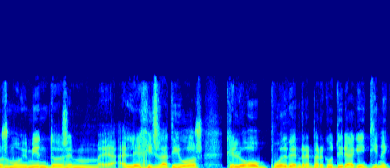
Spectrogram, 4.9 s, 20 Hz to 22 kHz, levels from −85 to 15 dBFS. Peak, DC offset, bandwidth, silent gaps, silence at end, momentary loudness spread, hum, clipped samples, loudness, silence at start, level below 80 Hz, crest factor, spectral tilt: -8 dBFS; under 0.1%; 12 kHz; none; 0 s; 6 LU; none; under 0.1%; -20 LUFS; 0 s; -46 dBFS; 12 dB; -7 dB/octave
